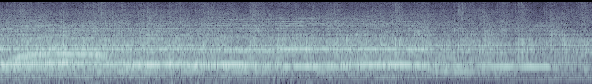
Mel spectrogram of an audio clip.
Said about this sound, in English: So if you believe that where you are, God is able to visit you and turn things around and provide more than enough, can you clap to his glory?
